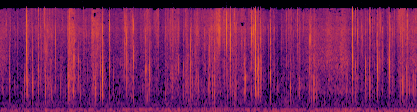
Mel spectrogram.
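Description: Flat fingertips press and rub a sealed clear plastic bag full of colored tissue paper squares, with a cardboard header, lying on a towel. The bag gives a quiet, continuous stream of dry crinkles and bright, sharp crackles. A steady low hum runs underneath.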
